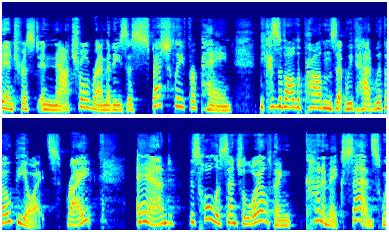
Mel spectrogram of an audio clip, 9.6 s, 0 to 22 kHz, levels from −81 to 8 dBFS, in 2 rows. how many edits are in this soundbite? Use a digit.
0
